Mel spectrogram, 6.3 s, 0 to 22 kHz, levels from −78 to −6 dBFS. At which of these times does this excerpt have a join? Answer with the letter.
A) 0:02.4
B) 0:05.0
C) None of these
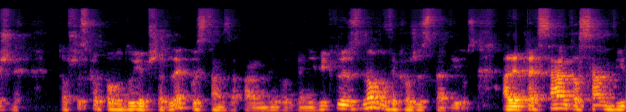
C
